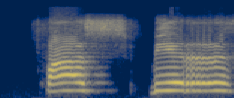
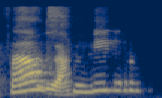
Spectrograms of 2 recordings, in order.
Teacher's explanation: Oke, fa-nya lebih tipis sekarang. Fa-nya tipis, shotnya tebal.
